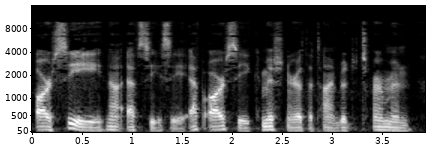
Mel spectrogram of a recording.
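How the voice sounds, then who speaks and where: A man with a low voice talks casually as a podcast co-host. He explains things conversationally, with little asides, in a dry, close recording. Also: steady tone, a little fast, a bit bright, no room sound.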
